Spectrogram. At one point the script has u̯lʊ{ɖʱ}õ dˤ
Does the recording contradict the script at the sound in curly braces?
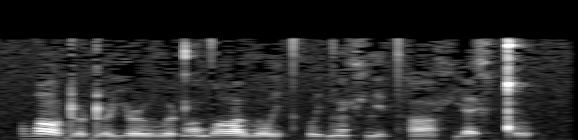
yes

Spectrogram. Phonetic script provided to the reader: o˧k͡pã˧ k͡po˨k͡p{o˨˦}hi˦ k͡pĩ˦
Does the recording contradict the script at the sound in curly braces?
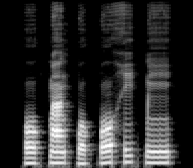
no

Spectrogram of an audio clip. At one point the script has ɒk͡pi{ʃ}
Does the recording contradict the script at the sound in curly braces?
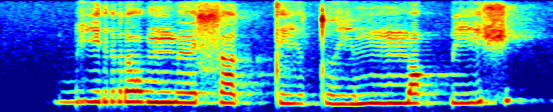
no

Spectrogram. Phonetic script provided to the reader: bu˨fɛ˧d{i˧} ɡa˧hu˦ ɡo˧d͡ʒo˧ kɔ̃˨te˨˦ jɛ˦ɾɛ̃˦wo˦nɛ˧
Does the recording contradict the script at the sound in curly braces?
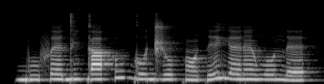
no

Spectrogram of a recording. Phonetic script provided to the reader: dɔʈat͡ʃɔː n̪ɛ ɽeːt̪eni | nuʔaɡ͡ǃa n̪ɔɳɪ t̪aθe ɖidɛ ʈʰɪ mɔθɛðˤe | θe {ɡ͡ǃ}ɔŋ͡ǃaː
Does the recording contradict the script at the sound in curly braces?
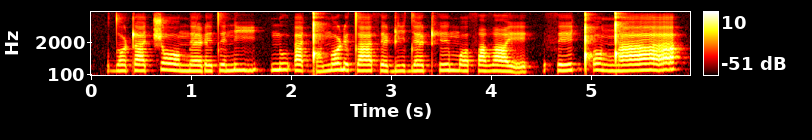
yes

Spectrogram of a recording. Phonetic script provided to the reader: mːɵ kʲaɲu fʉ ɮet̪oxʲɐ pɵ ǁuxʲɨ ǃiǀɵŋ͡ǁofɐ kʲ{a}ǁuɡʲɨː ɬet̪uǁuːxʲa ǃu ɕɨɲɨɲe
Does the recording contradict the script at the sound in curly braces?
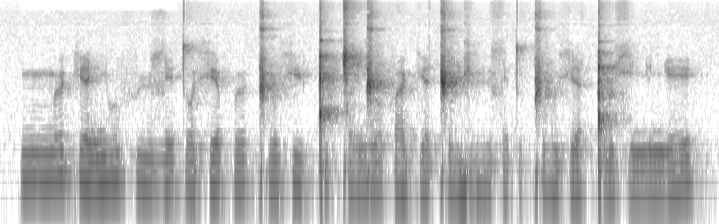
no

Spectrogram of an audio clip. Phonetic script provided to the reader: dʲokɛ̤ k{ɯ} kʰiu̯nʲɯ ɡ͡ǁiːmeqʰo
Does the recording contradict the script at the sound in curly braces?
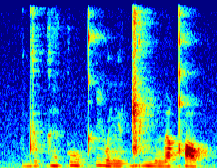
yes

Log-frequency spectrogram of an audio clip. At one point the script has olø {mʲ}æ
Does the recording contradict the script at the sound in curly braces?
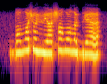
yes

